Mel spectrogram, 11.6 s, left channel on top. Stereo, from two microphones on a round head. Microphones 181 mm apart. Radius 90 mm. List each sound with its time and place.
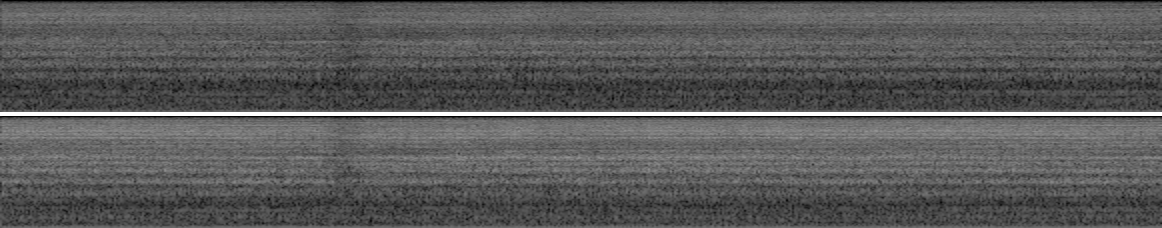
0.0 s running water: 40° right (ahead or behind), 1.3 m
